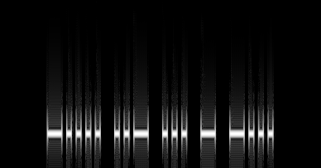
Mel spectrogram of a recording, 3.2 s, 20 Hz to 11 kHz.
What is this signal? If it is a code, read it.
Morse code, heard as a keyed tone, about 25 wpm, 700 Hz. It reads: 6USTB
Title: Five Challenging Letter-Number Combinations 25wpm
